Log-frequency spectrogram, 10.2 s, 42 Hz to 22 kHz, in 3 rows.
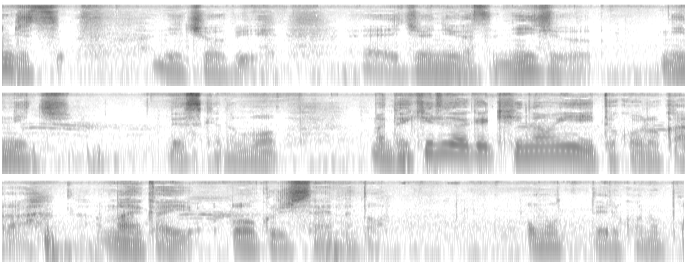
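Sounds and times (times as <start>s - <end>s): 
speech: 0.0s - 10.2s
crows cawing outdoors near a museum gate in Tokyo: 3.3s - 5.1s, 6.4s - 8.6s.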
